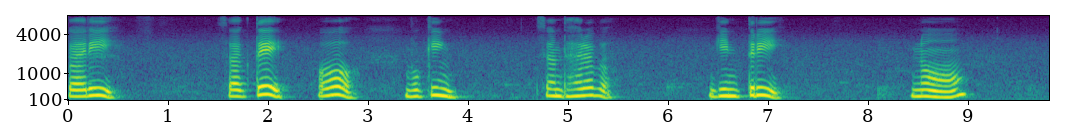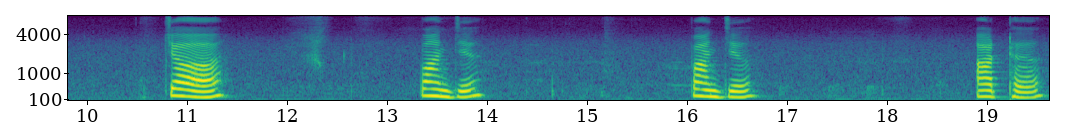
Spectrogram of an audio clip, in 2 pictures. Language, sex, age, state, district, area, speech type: Dogri, female, 30-45, Jammu and Kashmir, Kathua, rural, read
